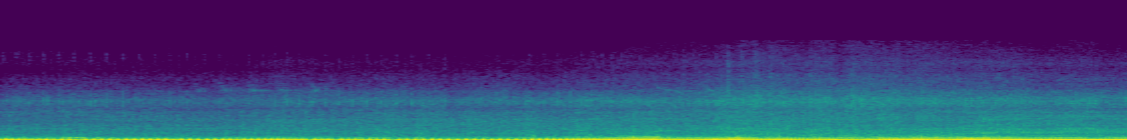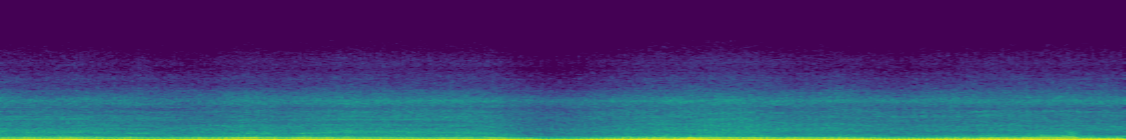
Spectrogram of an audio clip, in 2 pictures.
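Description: Motor vehicle engine running under a steady low rumble, then revving up and down several times from about four seconds in, its pitch rising, holding and falling in repeated swells, easing off briefly about ten seconds in before revving again.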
